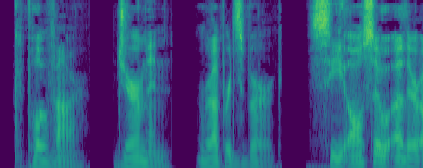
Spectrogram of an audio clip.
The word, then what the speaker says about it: Kaposvár: Kaposvár, Hungarian pronunciation, Kaposvár, German, Rupertsberg, see also other alternative names, is a city in the southwestern part of Hungary, south from the Lake Balaton.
